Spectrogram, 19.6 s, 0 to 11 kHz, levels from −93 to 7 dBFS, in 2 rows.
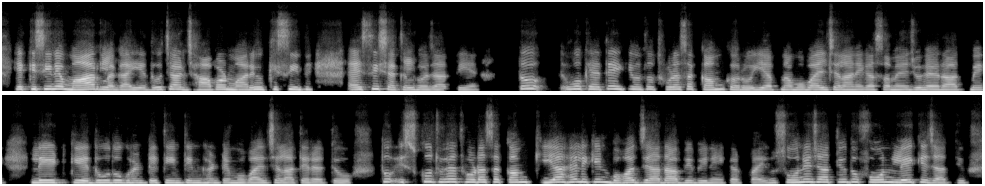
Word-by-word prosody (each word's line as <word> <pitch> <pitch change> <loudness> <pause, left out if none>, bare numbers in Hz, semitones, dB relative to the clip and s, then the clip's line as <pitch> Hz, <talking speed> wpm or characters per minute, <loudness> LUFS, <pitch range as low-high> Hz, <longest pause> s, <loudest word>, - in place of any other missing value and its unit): या 285 - +4
किसी 300 +1 +5
ने 310 - +5
मार 260 +1 +8
लगाई 220 -3 +1
है 225 - -2
2-4 255 +4 0
झापड़ 220 +4 +2
मारे 225 0 +1
हों 265 - +5
किसी 270 0 +1
ने, 250 +1 -2 0.5
ऐसी 275 +4 +2
शक्ल 245 -6 -1
हो 215 - -2
जाती 210 +1 -4
है। 215 - -9 0.4
तो 340 - +1 0.4
वो 320 +1 +1
कहते 295 0 -3
हैं 315 -3 +2
कि 290 - -5
मतलब 280 +1 -3
"थोड़ा-सा 275 +2 -1
कम 250 +1 +2
करो 225 -4 -2
ये 220 +2 -1
अपना 225 +1 -3
मोबाइल 235 +2 -1
चलाने 220 -3 -2
का 220 - -1
समय 220 -1 -3
जो 230 +2 -2
है। 220 -1 +1
रात 220 0 0
में 230 -1 -3 0.3
लेट 250 0 +4
के 240 -2 +4
2-2 245 +3 +1
घंटे 230 0 -2
3-3 235 0 0
घंटे 225 0 -3
मोबाइल 215 +1 -1
चलाते 215 -2 -2
रहते 205 +1 -4
हो।" 210 0 -4 0.3
तो 345 0 -1
इसको 350 +5 -2
जो - - +1
है 340 - +3
थोड़ा-सा 300 0 +2
कम 285 +1 +4
किया 285 +4 +3
है 320 - +1
लेकिन 310 -2 +2
बहुत 255 +2 +1
ज़्यादा 235 -1 +2
अभी 230 +1 -2
भी 220 0 -3
नहीं 205 -2 -7
कर 205 -1 -4
पाई 210 0 -4
हूँ। 230 - -7
सोने 280 +4 +2
जाती 300 -1 0
हूँ 300 - 0
तो 320 - 0
फ़ोन 295 0 +3
लेके 280 +1 +3
जाती 220 -2 -4
हूँ। 220 - -9
240 Hz, 215 wpm, -19 LUFS, 220-285 Hz, 0.5 s, मार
